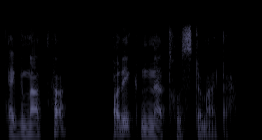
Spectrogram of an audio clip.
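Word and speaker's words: Gnathostomata: और जो नैथोस्टोमाटा, इसमें जी साइलेंट है, इसमें फिर आपके पास पाइसेस आएंगे, और पाइसेस एक सुपर क्लास है, ये सुपर क्लास है, ठीक है?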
